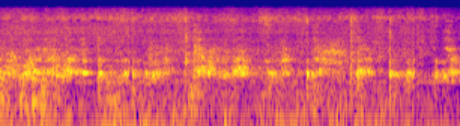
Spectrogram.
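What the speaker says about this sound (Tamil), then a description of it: "எல்லாம் நல்லா வெங்காயம் நல்லா வதங்கணும்." Onions sautéing in a kadai on the stove, a steady sizzle with repeated scraping stirs at a close distance and no talking.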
